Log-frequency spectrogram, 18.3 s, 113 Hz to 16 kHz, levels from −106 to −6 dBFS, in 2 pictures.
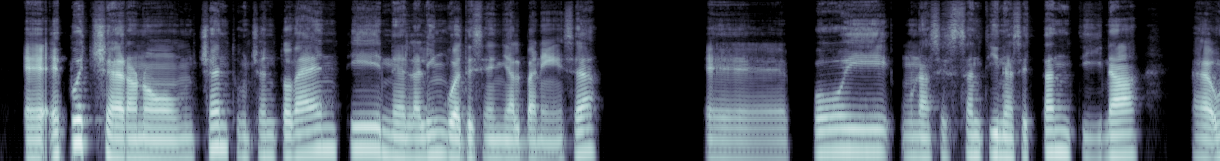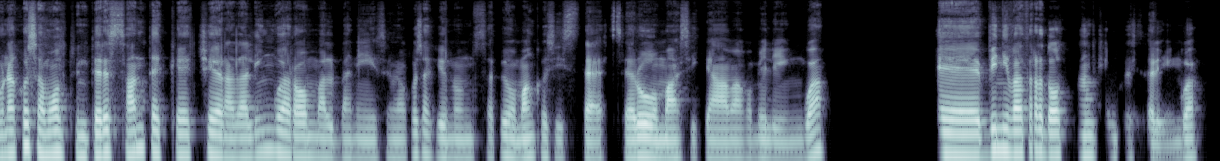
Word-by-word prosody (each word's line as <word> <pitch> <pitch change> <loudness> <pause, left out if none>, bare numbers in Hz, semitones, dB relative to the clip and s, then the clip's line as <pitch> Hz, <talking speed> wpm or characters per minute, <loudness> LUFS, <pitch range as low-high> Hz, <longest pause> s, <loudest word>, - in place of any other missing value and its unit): Ehm, 110 0 +3
e - - +2
poi 200 0 +5
c'erano 115 - +4
un 110 +1 -4
100, 170 0 -1
un 120 - -7
120 150 +7 0
nella 120 -4 -1
lingua 125 0 +2
dei 115 - -1
segni 110 0 -4
albanese, 105 +9 -2 0.7
e 105 -1 -9
poi 150 0 -1
una 125 -1 -3
sessantina, 125 0 -3
settantina 125 0 0 0.4
ehm, 115 -1 +1
una 140 +4 +2
cosa 175 -3 +2
molto 140 0 +2
interessante 140 +4 +2
è 140 - -7
che 130 -2 -2
c'era 130 -3 +2
la 120 - +1
lingua 140 +3 0
Rom 120 -1 +2
albanese, 110 -1 -7
una 110 0 -7
cosa 135 +3 -6
che 120 - -13
io 115 - -1
non 110 0 -7
sapevo 115 +1 -5
manco 115 +2 0
esistesse, 110 -1 -4
Roma 110 -2 +5
si 110 0 -16
chiama 105 0 -1
come 110 +1 -8
lingua, 105 0 -2 0.8
e 130 -1 +5
veniva 155 -2 +5
tradotto 135 -4 +2
anche 125 -1 -5
in 115 - -15
questa 105 - -8
lingua. 100 +5 -4
120 Hz, 165 wpm, -26 LUFS, 110-140 Hz, 0.8 s, poi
